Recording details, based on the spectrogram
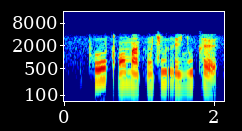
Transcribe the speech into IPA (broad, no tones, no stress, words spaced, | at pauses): pʰo ǃʼɔ̃mã tʼũcurei̯ ʎukʰɛ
